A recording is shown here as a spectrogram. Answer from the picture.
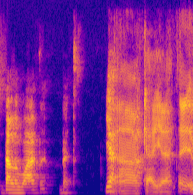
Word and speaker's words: Bellewaerde: We was it's probably completely wrong pronunciation wise. We call it Belwadi Park. Yeah, well, it's good enough for me to know what you're talking about. So yeah, it's not all that differently pronounced. It's Bellewaerde, but yeah, Okay, yeah, it was Belgium's version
